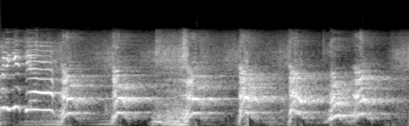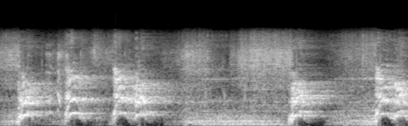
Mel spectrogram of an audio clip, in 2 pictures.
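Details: Great Danes barking excitedly at a remote-controlled toy tarantula, a rapid run of loud, mid-pitched barks fired every half second or so, some with a rising yelp at the start, broken by brief pauses.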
